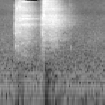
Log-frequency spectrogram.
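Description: A Glock pistol's trigger gives two quick, sharp mechanical clicks in close succession, crisp and near, then quiet.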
